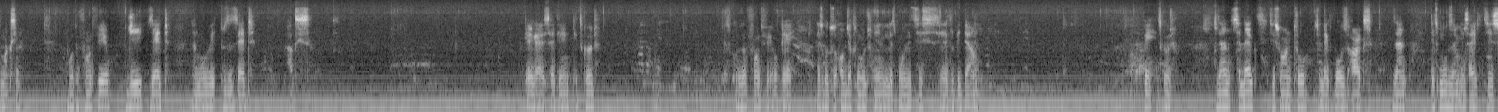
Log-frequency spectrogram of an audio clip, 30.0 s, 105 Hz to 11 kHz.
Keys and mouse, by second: 1.7 KP_1, 15.4 KP_1, 16.7 Tab, 17.6 g, 26.2 shift+click, 27.5 click.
